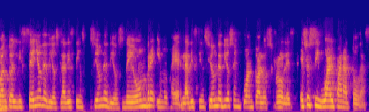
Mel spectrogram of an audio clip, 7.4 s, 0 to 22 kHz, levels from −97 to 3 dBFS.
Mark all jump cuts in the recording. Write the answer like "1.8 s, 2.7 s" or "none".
6.0 s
